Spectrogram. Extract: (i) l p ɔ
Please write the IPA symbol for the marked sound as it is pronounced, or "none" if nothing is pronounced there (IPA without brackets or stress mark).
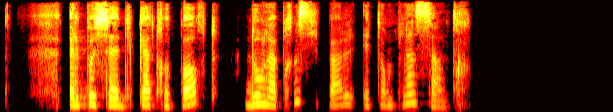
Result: ɛ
